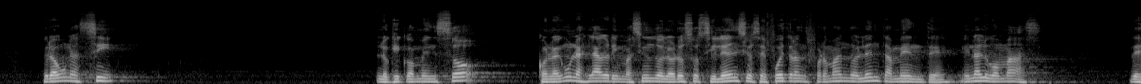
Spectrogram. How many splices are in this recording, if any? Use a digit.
0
